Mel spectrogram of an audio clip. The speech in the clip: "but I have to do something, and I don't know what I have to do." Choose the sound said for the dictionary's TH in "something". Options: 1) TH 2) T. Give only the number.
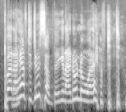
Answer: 1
